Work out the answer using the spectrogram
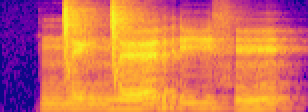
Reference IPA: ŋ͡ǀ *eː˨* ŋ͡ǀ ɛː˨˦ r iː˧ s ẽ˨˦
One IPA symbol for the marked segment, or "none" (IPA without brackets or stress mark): e˨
